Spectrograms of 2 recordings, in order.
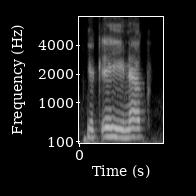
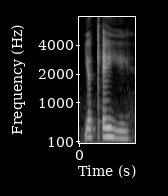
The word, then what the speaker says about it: Lichéesh: Okay, I just heard her say Lichéesh. Can we please hear it again, Grandma? Perfect. You said it good. Lichéesh. Goodness, T'aawáḳ. Enough cheese. Cheese. How do we spell that?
